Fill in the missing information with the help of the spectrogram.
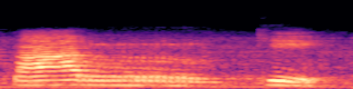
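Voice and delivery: teacher models Parque; syllable demo. Shown as a demonstration. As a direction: say Parque with ar pronounced together. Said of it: "Eu pronuncio junto".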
